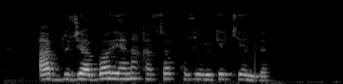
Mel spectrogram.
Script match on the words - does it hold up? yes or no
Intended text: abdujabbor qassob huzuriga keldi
no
